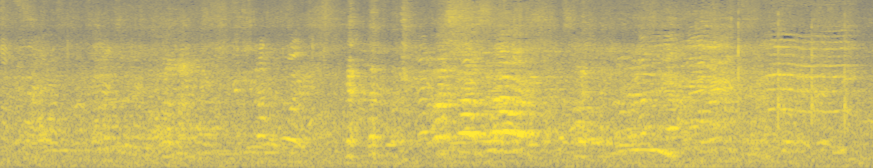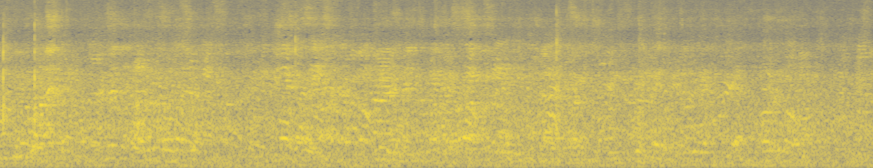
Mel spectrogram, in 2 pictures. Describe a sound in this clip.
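Young women shout and call out to each other across an open field.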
